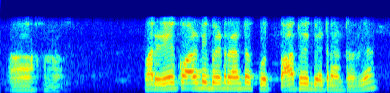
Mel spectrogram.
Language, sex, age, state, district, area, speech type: Telugu, male, 18-30, Telangana, Mahabubabad, urban, conversation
